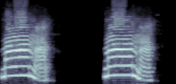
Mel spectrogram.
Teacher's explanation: the neutral tone one is lower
